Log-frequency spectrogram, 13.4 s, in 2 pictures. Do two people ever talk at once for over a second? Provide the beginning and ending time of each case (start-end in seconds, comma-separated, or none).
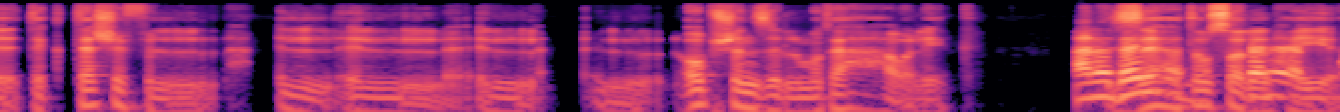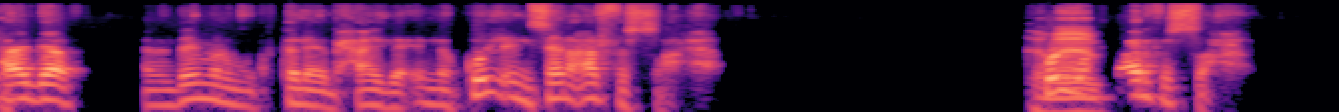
5.6-7.0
